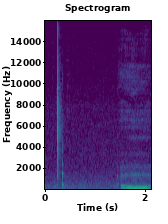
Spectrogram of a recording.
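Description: A sharp single click, followed a moment later by a fainter one, close to the microphone. Near the end, a man's voice says 'ooh'.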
